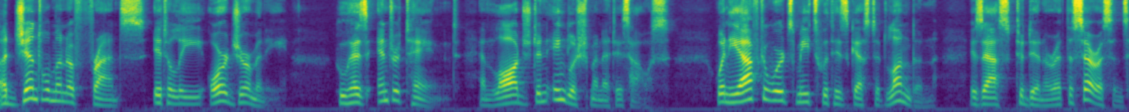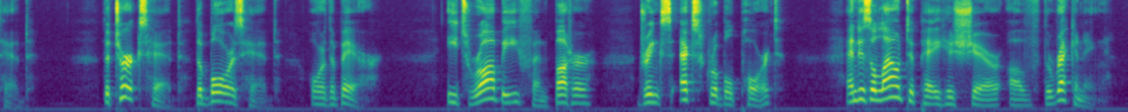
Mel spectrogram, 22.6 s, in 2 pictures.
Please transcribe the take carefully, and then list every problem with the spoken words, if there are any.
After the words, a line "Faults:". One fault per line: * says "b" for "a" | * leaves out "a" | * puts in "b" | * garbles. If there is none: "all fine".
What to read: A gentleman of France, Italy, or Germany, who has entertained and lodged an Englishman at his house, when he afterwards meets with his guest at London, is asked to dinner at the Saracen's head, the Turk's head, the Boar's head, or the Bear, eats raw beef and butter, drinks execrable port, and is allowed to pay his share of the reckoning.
A gentleman of France, Italy, or Germany, who has entertained and lodged an Englishman at his house, when he afterwards meets with his guest at London, is asked to dinner at the Saracen's head, the Turk's head, the Boar's head, or the Bear, eats raw beef and butter, drinks execrable port, and is allowed to pay his share of the reckoning.
Faults:
all fine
